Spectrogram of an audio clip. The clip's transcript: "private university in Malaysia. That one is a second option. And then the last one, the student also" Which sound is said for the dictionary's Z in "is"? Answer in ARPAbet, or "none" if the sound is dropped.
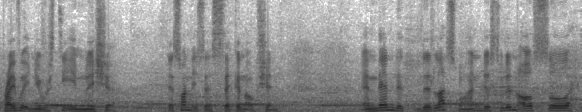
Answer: S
